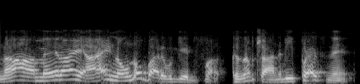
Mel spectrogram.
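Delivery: a mild mocking imitation; mocking Jim Jordan. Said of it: "Jim Jo-, Jim Jordan".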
